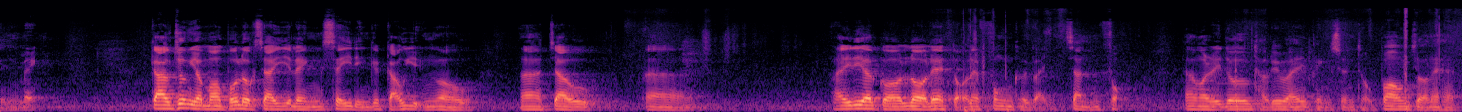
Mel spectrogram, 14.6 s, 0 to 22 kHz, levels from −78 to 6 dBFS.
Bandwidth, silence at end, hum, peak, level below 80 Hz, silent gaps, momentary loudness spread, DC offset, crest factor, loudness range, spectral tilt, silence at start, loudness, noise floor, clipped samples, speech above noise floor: 16 kHz; 0 s; none; 0 dBFS; -44 dBFS; none; 15 LU; under 0.1%; 18 dB; 6 LU; -6 dB/octave; 0 s; -18 LUFS; -42 dBFS; under 0.1%; 25 dB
